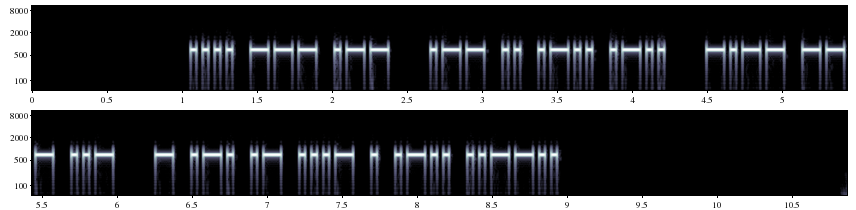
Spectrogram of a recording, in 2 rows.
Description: Morse code, heard as a keyed tone, about 30 wpm, 700 Hz. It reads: HOW WILL YOU TRAVEL?
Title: Sentences from Top 1000 Words - Review Part 2 - 30wpm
